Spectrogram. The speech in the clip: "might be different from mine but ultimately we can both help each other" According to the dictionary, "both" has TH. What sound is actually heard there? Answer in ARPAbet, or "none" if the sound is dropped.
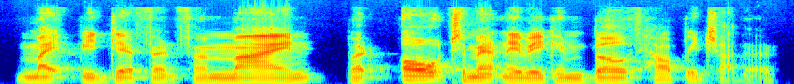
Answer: TH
